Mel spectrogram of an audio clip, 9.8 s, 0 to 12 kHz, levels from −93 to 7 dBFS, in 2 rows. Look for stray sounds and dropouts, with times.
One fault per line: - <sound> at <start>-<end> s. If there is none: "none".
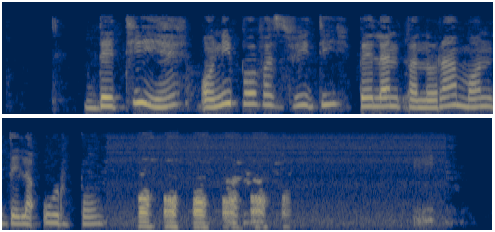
- laugh at 6.3-7.8 s
- laugh at 9.0-9.2 s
